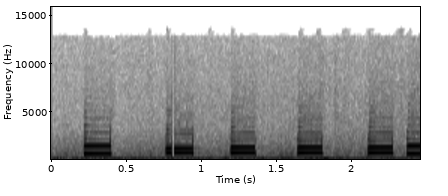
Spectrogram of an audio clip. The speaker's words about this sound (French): Oui, justement, je suis en train de composer le numéro.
